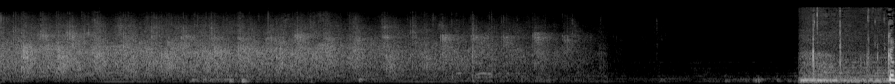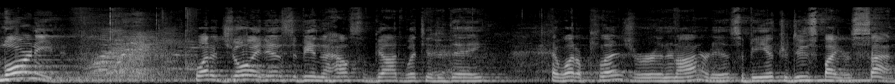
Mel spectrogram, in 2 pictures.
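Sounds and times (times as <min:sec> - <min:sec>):
audience applause welcoming a guest speaker at a church service: 0:00.0 - 0:06.1, 0:09.8 - 0:11.1
speech: 0:08.9 - 0:17.8.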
